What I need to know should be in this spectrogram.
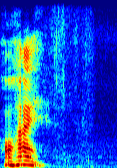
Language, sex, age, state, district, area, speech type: Assamese, female, 45-60, Assam, Dhemaji, urban, read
